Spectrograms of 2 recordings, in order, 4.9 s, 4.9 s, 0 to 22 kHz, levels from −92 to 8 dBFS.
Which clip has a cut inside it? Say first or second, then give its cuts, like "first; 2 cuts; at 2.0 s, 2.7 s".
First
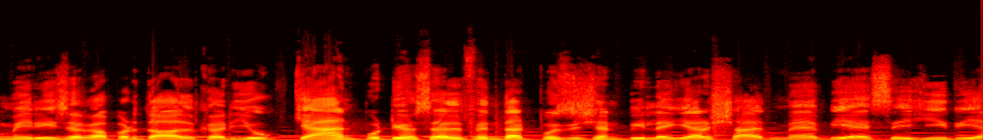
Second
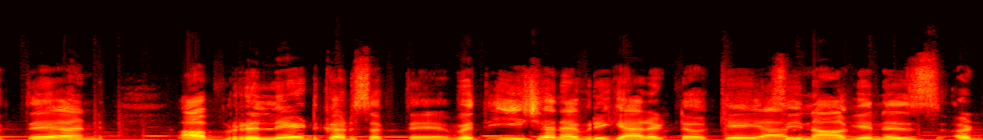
second; 1 cut; at 3.9 s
